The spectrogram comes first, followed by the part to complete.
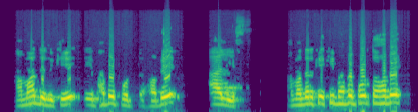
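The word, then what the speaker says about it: ألف: চোখ বোলানোর পর দেখবেন আমরা অনেক সময় ভুল করে থাকি যে আলিফ, আমরা অনেকে পড়ে থাকি আলিফ, তো সেইভাবে পড়লে হবে না, আমাদেরকে এভাবে পড়তে হবে আলিফ। আমাদেরকে কিভাবে পড়তে হবে? আলিফ।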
